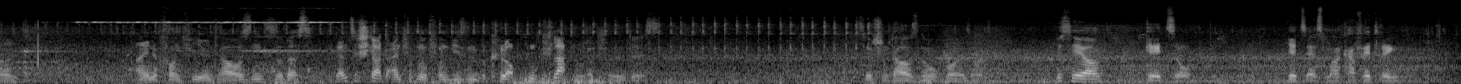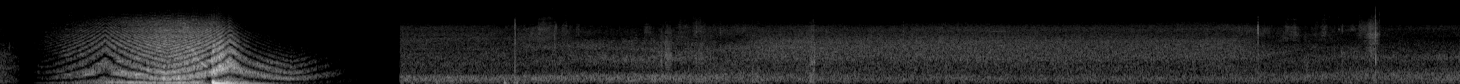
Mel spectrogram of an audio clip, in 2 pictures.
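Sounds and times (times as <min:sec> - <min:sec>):
sweeping electronic tone: 0:00.8 - 0:03.6, 0:15.0 - 0:17.9
speech: 0:01.4 - 0:06.9, 0:08.6 - 0:10.0, 0:10.6 - 0:12.1, 0:12.9 - 0:14.1.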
